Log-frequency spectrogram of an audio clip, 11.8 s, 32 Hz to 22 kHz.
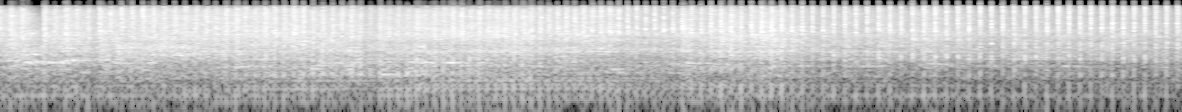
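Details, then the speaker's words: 1938 Cooper Stewart export Gravely single-cylinder tractor, imported from Darlington, England, running: crisp popping about three beats a second, steady and even throughout; normal running. "Sounds good. Very nice, gentlemen."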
